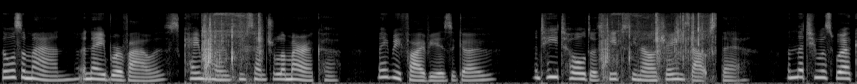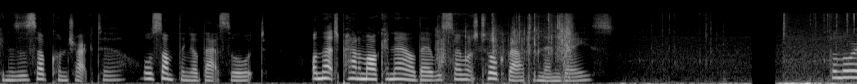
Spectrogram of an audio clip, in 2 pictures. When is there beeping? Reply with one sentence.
The beeping can't be heard in this clip.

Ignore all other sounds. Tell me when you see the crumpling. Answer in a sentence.
You can hear the crumpling from 2.0 to 2.6 s, from 6.0 to 7.2 s and from 12.9 to 14.3 s.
